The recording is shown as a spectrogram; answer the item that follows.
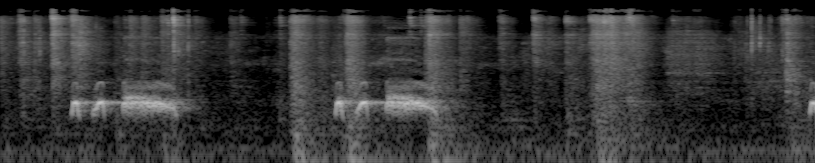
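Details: Spotted dove, song style called 'thổ pha', reported to sing all day long: two deep cooing phrases about three seconds apart, short clipped notes leading into a drawn-out purring coo, with scattered knocks and thumps around them.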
